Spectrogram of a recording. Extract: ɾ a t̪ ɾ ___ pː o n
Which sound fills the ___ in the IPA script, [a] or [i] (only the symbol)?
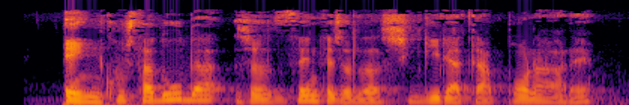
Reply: a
